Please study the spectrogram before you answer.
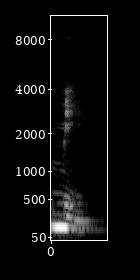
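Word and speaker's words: mk: this expression is itself a function it is known as अ मेक function the एमk is pronounced मेक तो यहां पे जो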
